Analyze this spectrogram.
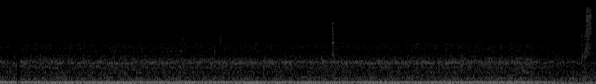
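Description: A sauce simmers and bubbles in a pan.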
